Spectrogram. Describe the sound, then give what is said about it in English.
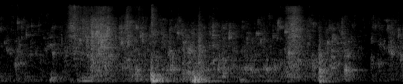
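Warm water runs steadily in a broad hiss, with splashes and sloshing bursts as a dog is washed in the tub; the flow stays fairly loud throughout. “At least it's warm water and it's not out the back with a freezing cold cold.”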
